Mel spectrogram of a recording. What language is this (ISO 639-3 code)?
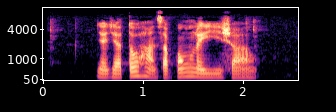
yue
